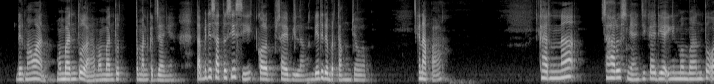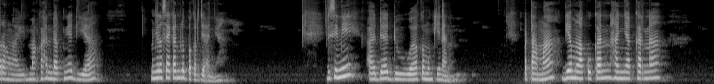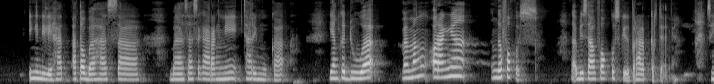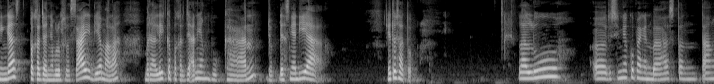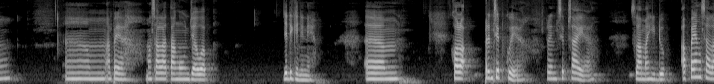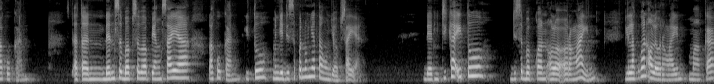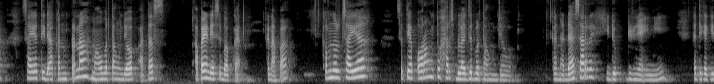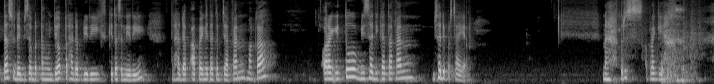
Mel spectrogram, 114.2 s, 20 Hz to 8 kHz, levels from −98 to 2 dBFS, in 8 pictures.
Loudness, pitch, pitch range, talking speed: -26 LUFS, 205 Hz, 185-230 Hz, 100 wpm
